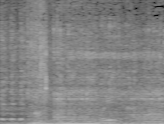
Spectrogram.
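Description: Forklift running and lifting a load, the low engine and hydraulic sound growing much louder about half a second in as the forks take the weight.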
